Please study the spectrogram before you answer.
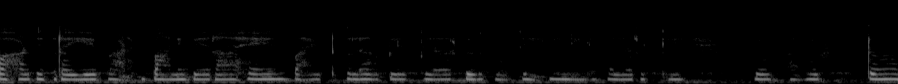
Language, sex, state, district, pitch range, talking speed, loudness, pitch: Hindi, female, Bihar, Bhagalpur, 230-240 Hz, 135 wpm, -43 LUFS, 235 Hz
